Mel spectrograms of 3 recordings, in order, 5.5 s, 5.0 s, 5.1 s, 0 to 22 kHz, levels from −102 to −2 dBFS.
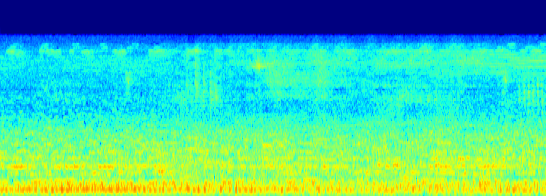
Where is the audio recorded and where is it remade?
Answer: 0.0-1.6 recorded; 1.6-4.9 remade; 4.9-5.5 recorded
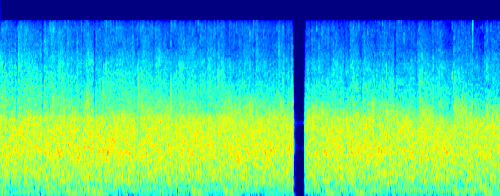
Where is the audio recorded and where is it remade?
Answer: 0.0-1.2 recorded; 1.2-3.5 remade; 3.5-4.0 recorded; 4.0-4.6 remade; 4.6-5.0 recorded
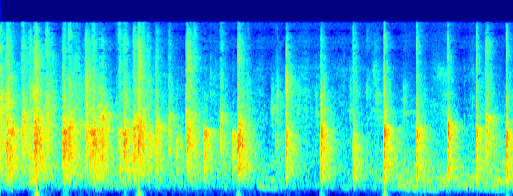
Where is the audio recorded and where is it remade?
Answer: 0.0-4.0 recorded; 4.0-4.6 remade; 4.6-5.1 recorded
